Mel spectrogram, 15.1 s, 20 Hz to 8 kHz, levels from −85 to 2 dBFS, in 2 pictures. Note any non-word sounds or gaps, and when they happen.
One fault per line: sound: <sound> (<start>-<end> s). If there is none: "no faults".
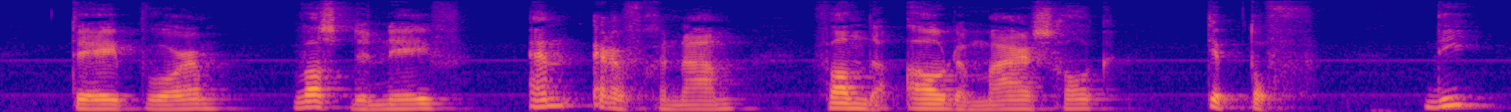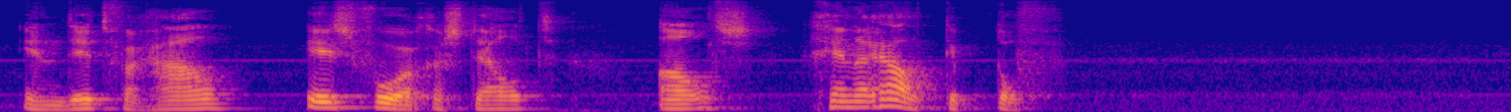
no faults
